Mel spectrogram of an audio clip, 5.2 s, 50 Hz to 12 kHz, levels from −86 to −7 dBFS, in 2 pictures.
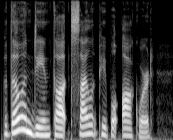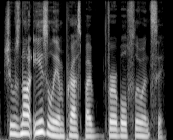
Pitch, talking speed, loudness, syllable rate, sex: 185 Hz, 175 wpm, -17 LUFS, 5.6 syllables/s, female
